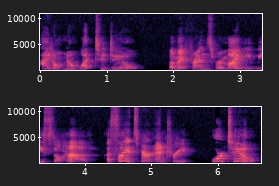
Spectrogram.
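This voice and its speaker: Bright, high-pitched young woman presenting for children. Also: sing-song, unhurried. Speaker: teacher reading a picture book aloud for children. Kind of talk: storybook read-aloud and presentation for children. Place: small living room or room at home, indoors.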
